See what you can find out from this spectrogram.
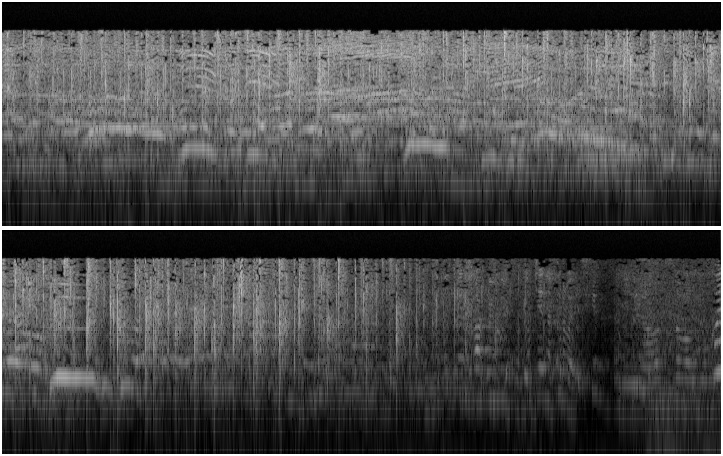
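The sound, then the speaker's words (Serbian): A crowd claps in a children's drama scene, a sustained, dense patter of applause with voices talking over it early on, thinning and fading toward the end. “Ma ne budi smešan, čuti i pljeskaj. Vidiš da svi pljeskaju.”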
